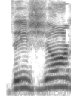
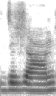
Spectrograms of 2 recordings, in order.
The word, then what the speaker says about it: Dejan: and real quickly um dejan i might be saying your name incorrectly and i apologize are you there are you there i'm here hello uh hello you said it right it's dijon okay thank you you're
